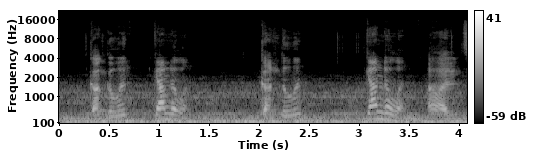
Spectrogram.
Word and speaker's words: Gungahlin: And Gungalin's on the. Yeah. Is that how you say it? What? Gungalin. Gungahlin. Gungalin. Gundahlin.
